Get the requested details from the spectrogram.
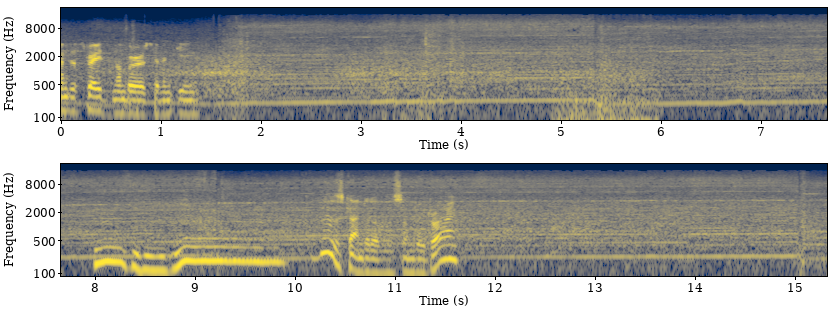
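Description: A racing car engine drones steadily.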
